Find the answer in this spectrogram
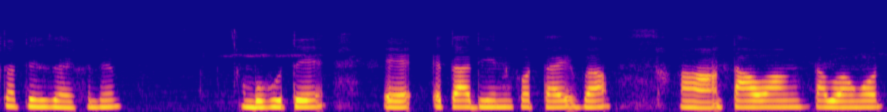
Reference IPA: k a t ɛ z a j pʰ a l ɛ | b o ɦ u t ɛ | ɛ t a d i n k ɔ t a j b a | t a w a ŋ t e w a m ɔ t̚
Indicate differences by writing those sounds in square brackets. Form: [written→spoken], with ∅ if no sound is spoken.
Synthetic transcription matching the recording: [k→t] a t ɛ z a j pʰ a l ɛ | b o ɦ u t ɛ | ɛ t a d i n k ɔ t a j b a | t a w a ŋ t [e→a] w a [m→ŋ] ɔ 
